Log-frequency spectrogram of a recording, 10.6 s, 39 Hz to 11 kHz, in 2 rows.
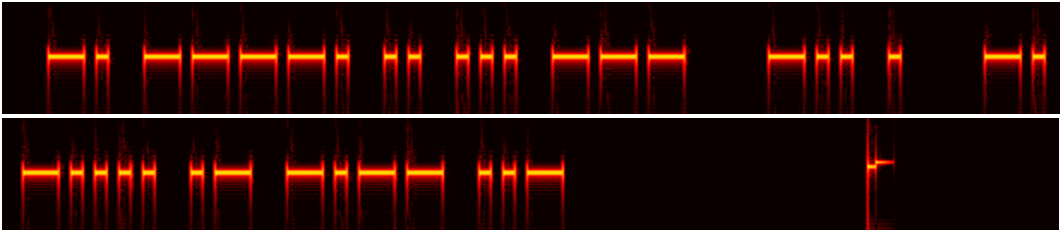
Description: Morse code, heard as a keyed tone, about 20 wpm, 700 Hz. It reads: N9ISO DE N6AYU
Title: USA Callsign DE Callsign - 5 Characters - 20wpm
